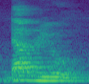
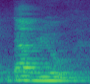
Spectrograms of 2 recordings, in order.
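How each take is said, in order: Both takes have the same delivery.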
